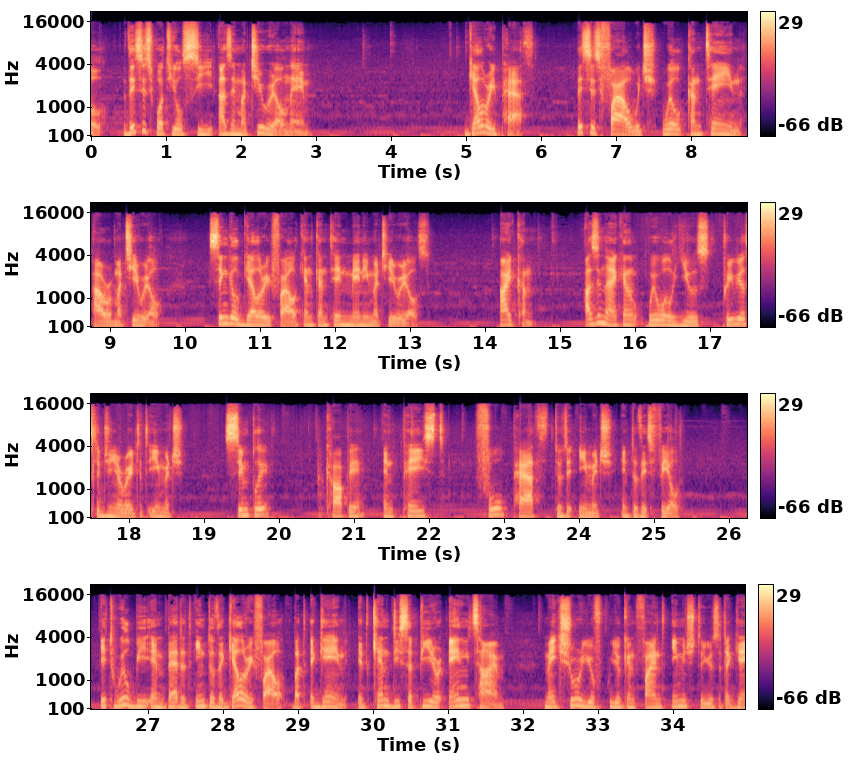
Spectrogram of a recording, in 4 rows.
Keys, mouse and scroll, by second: 2.5 click, 3.6 click, 4.9 click, 10.4 click, 14.1 click, 17.9 click, 18.4 ctrl+a, 19.7 ctrl+c, 21.2 click, 21.6 ctrl+v.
